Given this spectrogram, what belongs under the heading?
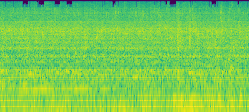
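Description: Tap water runs steadily while shrimp are rinsed, a constant close splashing gush lasting throughout with no voices.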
